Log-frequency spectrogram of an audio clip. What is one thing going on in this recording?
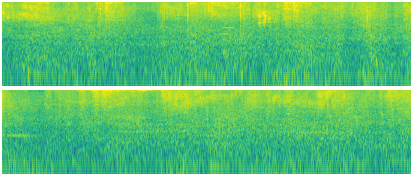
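Heavy blows thud and crash repeatedly.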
